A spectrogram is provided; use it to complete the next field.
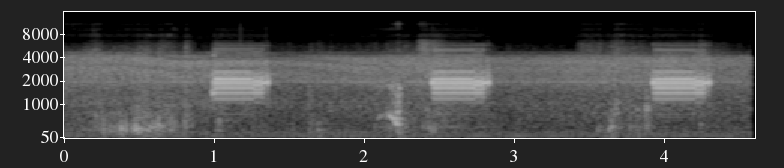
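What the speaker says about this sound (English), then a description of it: "This station is participating in a test of the Illinois Emergency Alert System." Emergency Alert System test tones from an Illinois station: three loud, steady electronic beeps of about half a second each, evenly spaced, over a low background hum.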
